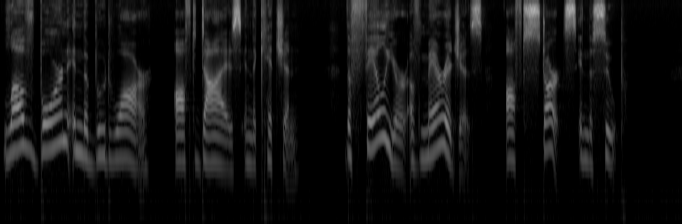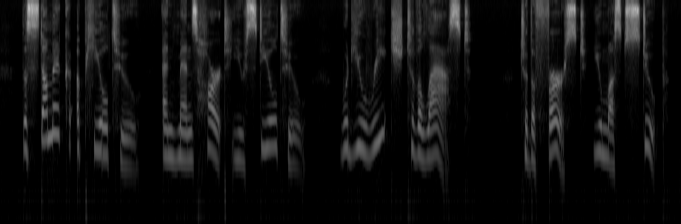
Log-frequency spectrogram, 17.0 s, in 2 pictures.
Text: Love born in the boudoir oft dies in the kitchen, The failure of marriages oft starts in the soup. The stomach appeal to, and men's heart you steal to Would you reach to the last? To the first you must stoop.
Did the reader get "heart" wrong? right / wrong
right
